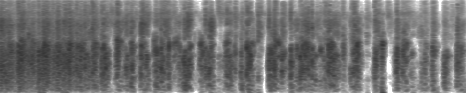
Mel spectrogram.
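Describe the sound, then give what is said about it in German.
An audience claps steadily for several seconds as a speaker is called to the front to give a talk about the Tagesschau: a dense, crackling wash of many hands with irregular bursts and no one speaking over it. “bitte kommen Sie nach vorne, Applaus und viel Vergnügen.”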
